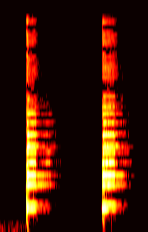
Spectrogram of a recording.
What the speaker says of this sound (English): Now I'm going to hit the horn again,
